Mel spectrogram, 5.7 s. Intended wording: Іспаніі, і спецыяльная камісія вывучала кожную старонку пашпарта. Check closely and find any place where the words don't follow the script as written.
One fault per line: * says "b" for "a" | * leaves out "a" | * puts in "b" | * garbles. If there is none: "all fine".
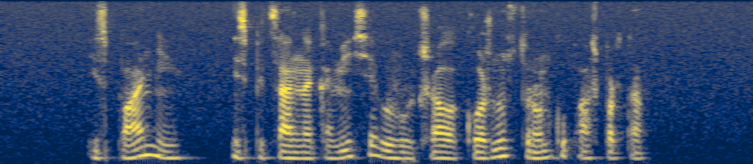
all fine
